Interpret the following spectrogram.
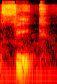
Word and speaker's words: Feek: Our next artist is John Feek. Rhymes with unique.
